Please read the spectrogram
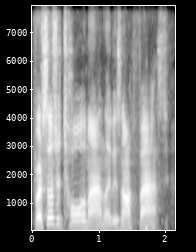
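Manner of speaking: usual speaking voice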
